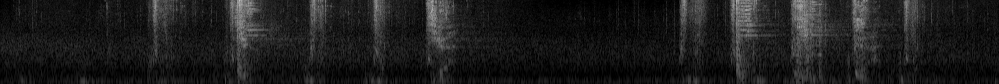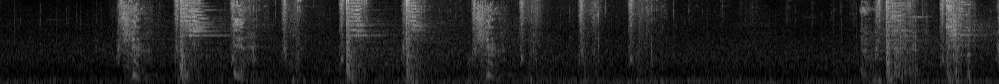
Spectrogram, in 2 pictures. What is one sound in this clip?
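Footsteps crunch slowly across a gritty floor.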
